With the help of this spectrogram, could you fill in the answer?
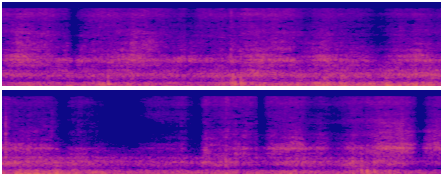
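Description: Short fingernails scratch the back of an open MacBook's aluminium display lid, which carries the Apple logo. The result is a steady, low rubbing rasp with no distinct separate hits.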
